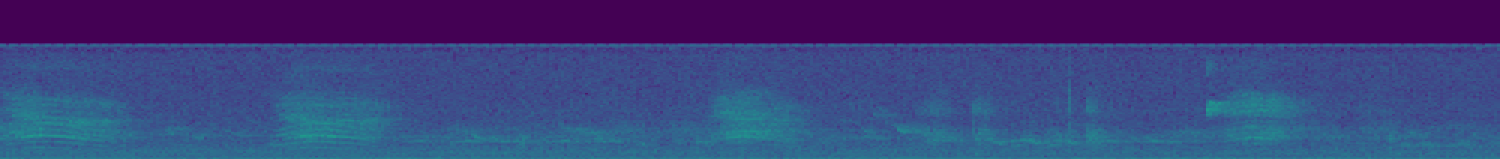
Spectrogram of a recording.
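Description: A bird calls four times, each short call rising then falling in pitch, over a steady low hum.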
